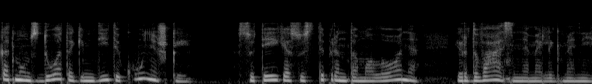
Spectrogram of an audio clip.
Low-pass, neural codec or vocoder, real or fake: 7.2 kHz; none; real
